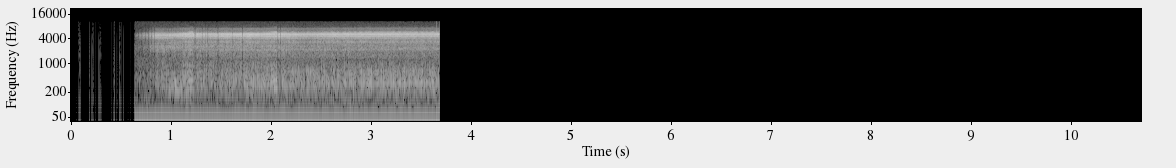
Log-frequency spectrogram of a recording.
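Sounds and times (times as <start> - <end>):
cicada: 0.7 - 3.7.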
